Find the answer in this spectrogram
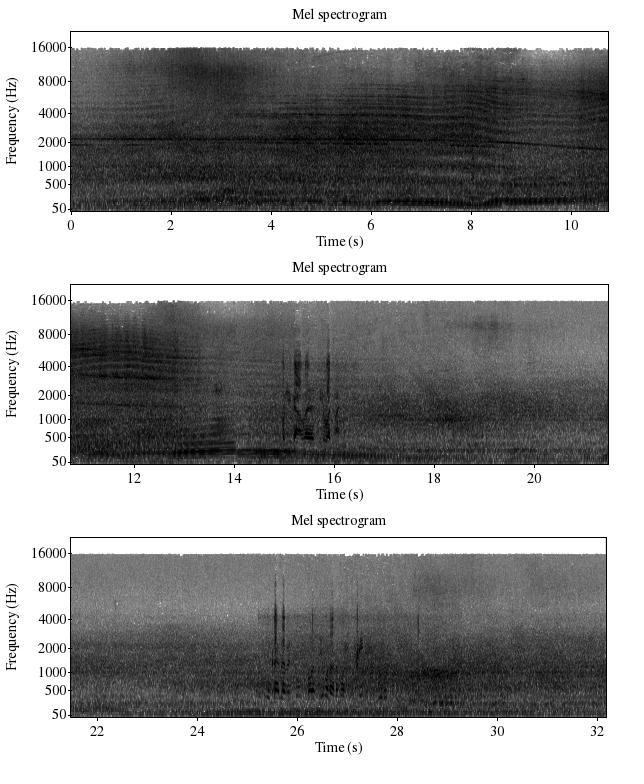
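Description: Jet airliner passing low overhead on final approach with its gear down: a continuous engine roar with a whine that falls in pitch as it goes by, about a third of the way in. Afterwards the jet noise carries on at a lower level, with short bursts of a voice twice.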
